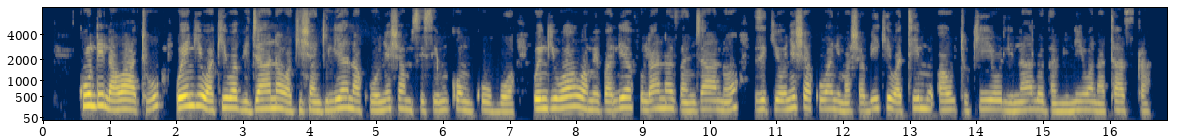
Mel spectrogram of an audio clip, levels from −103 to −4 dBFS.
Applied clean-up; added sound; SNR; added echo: none; none; none; none.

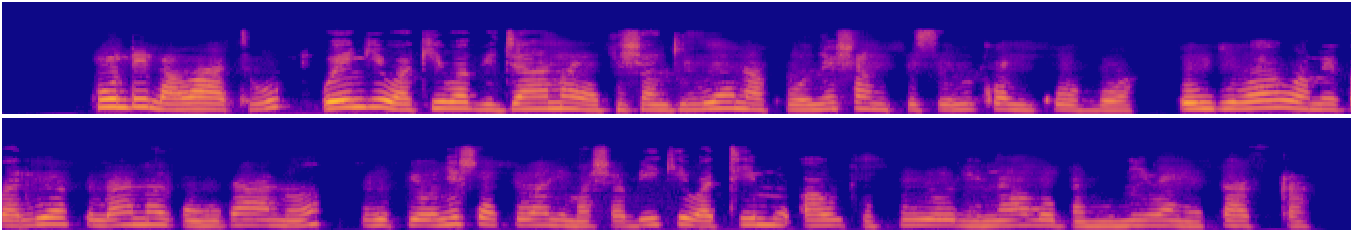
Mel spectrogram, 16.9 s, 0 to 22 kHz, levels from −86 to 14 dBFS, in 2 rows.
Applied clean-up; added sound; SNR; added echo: neural mask model Resemble Enhance denoiser.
